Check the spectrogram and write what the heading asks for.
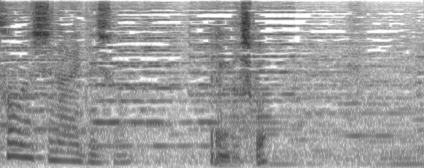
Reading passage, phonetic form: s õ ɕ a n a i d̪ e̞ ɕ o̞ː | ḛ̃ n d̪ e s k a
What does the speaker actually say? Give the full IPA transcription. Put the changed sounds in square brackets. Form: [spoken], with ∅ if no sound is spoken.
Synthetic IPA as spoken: s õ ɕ [i] n a i d̪ e̞ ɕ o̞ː | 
